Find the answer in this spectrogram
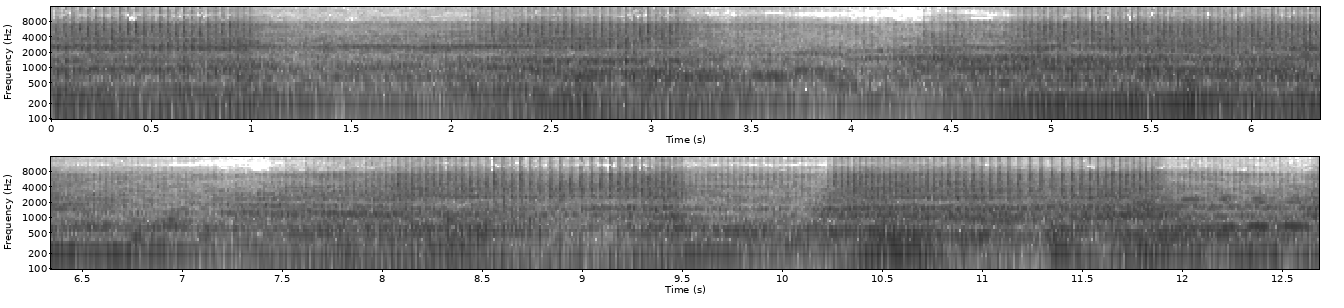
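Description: Tractor diesel engine revving in repeated surges, each swell lasting a second or two before dropping back, as it strains to pull a stuck trolley out of soft soil.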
